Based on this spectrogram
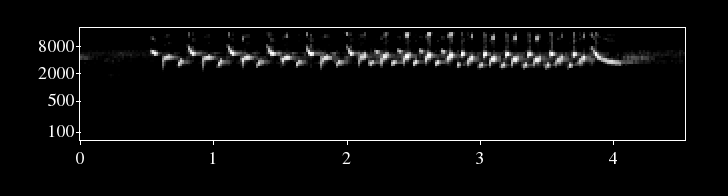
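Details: A goldfinch hybrid from Temara sings a rapid, bright run of twittering notes, about two per second at first, then quickening into a high trill, with no other sounds.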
